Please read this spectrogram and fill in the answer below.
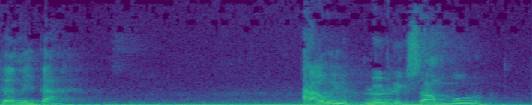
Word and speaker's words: Luxembourg: état ah oui le Luxembourg bon on ne prononce pas le G sinon le professeur pas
